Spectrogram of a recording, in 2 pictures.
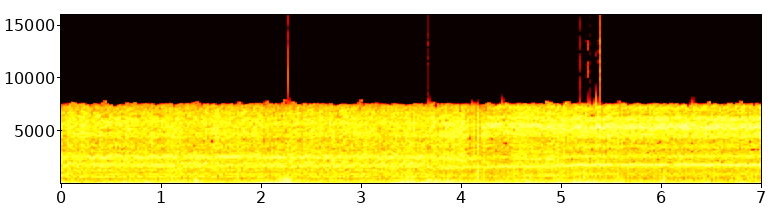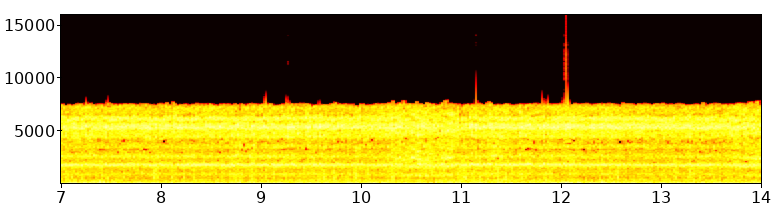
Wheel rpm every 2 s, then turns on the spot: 190, 190, 220, 230, 230, 230, 230.
none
